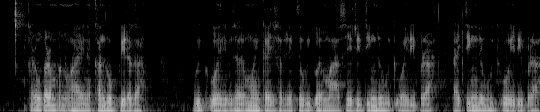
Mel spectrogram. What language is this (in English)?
Manipuri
